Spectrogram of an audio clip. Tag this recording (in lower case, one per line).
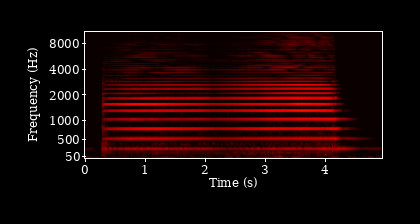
music
bowed string instrument
musical instrument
